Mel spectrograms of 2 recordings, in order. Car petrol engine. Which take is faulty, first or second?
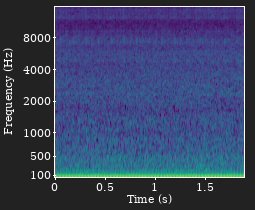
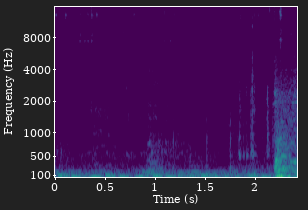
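second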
